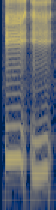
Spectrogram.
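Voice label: "ee", English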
